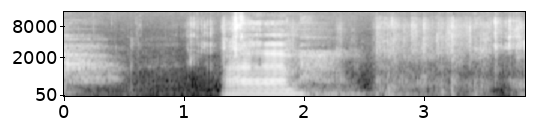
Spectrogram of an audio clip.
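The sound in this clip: Chewing of Snoop Dogg OG barbecue cheddar chips: a brief voiced hum, then crisp, irregular crunches as the chips are bitten and chewed.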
